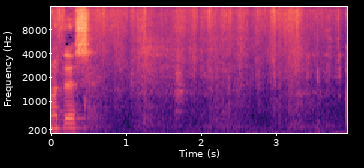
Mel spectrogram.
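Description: A cloth rubs against metal.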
